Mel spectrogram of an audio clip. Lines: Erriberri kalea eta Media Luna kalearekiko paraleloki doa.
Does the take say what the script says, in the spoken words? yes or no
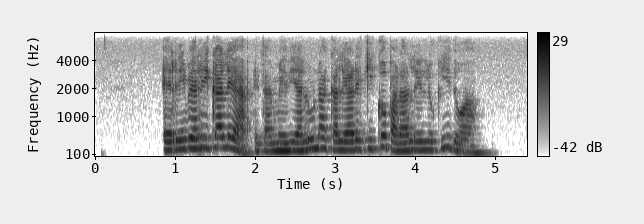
yes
